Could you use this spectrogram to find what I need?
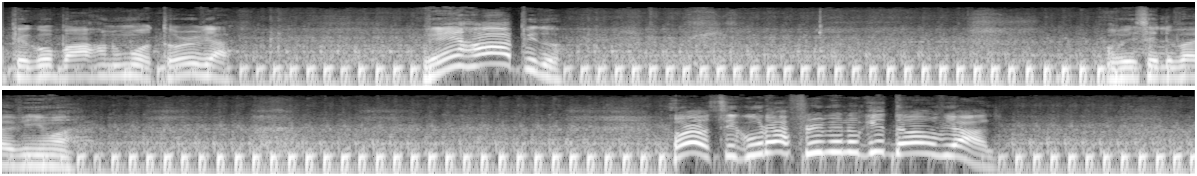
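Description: A single-cylinder four-stroke trail motorcycle revs up in short bursts.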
